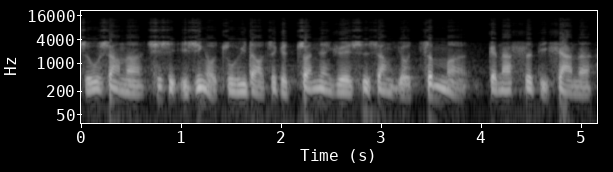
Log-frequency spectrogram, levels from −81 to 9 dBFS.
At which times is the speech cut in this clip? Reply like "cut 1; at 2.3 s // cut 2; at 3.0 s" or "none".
cut 1; at 4.0 s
